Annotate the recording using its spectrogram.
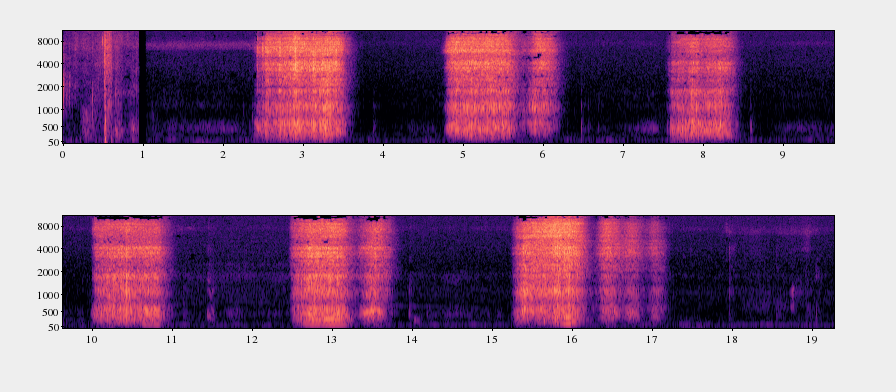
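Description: A person with a head cold blowing their nose into a tissue: six long, noisy blows about every two and a half seconds, several followed by a shorter second blow.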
